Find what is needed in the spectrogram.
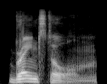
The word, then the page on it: brainstorm: British English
